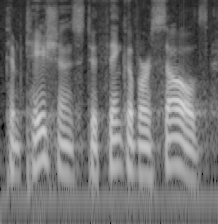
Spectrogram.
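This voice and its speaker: A man's voice: medium pitch, fairly even intonation, a little slow. A man preaching a sermon as a pastor, with an emphatic delivery that leans on dramatic repetition. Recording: reverberant hall.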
